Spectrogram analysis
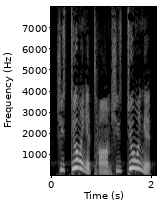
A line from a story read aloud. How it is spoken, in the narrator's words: cried Ned exultingly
